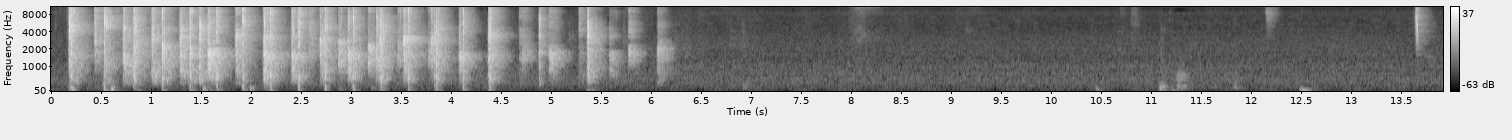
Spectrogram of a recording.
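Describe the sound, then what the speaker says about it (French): A burst of hand clapping from a crowd, dense at first and thinning out after several seconds, followed by quiet with a few scattered claps. "Est-ce qu'on peut la recevoir sous vos applaudissements,"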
